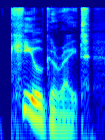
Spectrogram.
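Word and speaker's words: Kielgerät: These specialists had worked on Luftwaffe infrared programs under designations like Kielgerat, pronounced Kielgerate with a hard G.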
